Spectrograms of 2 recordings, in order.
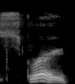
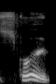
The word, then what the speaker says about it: Scroob: For ages, I thought it was President Screw, but it's actually President Scroob.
